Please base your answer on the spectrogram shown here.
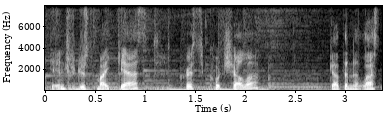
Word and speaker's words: Cochella: today I'd like to introduce my guest Chris Coachella got the last name right yes okay good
